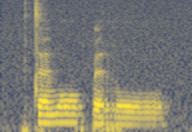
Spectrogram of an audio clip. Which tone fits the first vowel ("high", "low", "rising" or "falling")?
high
